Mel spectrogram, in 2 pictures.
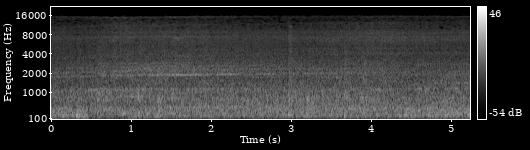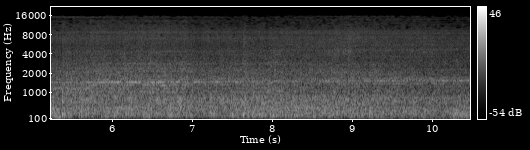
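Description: R68A subway cars pulling out and passing close by at speed, a loud, steady rush of wheels on rails with a thin high whine over it that rises slightly near the end.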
